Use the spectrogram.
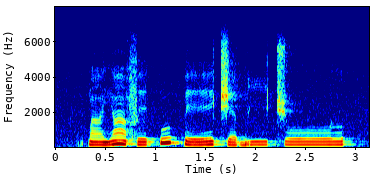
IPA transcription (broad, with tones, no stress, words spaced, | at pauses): k͡pã˨jã˦˨fe˨ k͡pu˦ k͡peː˨˦t͡ʃɛ˨biː˧ t͡ʃoː˧l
